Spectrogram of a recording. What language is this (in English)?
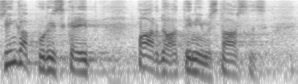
Estonian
